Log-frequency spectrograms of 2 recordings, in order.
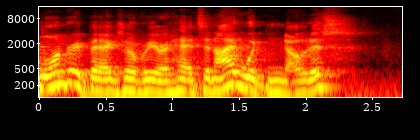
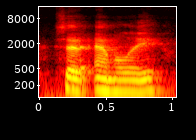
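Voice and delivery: ordinary delivery

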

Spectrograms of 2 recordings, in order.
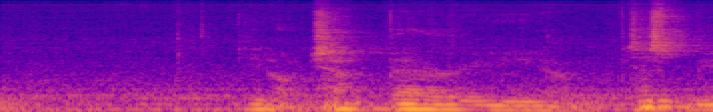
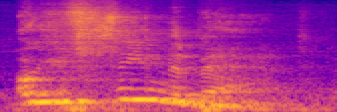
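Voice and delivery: surprised; 9 dB louder than usual. Retold or imitated. Quoting [name]'s surprise.

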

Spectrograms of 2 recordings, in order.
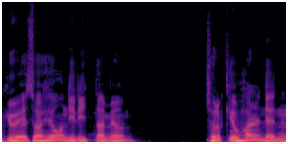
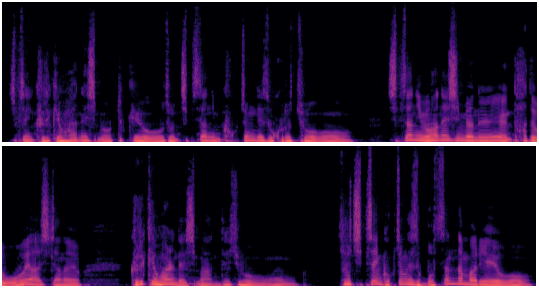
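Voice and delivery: playful aegyo; 3 semitones higher than usual. Retold or imitated. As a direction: re-enact sweet-talking an elder out of anger. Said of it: "제가 그렇게 막 애교를 부렸습니다". (애교 부리며 달래는 말투)

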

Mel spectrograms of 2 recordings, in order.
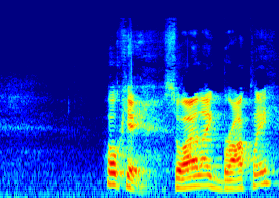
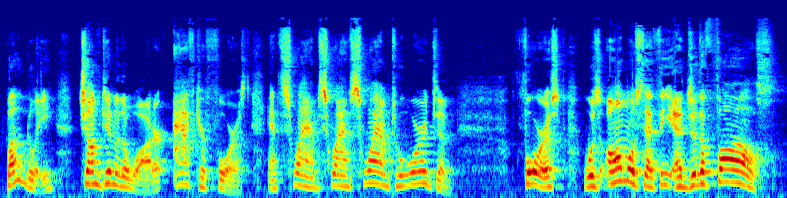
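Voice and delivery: put-on animated, urgent storytelling for children; lively read-aloud of a rescue; dramatic story narration; 5 semitones higher, 5 dB louder than usual. A narrator's reading. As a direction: build the suspense, getting higher and louder.

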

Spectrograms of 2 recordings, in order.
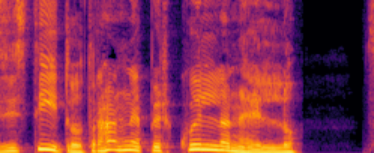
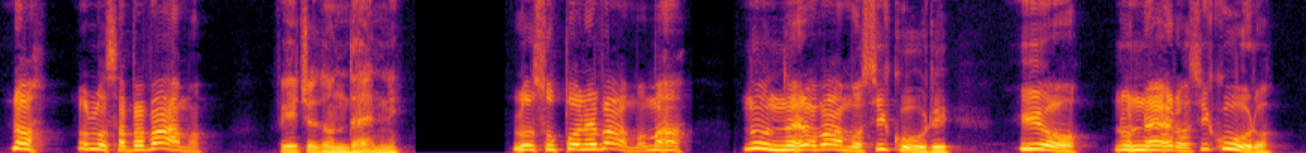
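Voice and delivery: lightly raised voice of a doubtful colleague; a hint of a higher, uncertain man's voice; Don Danny, unsure; 6 semitones higher than usual. A narrator's reading. Colleague admits to Joe they weren't sure, lightly higher voice.

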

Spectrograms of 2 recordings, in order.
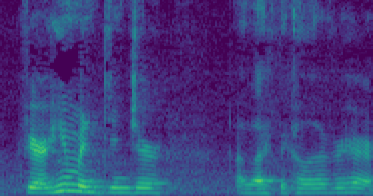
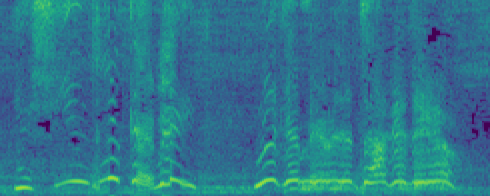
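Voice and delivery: very high, hyper mock scolding; 3 dB louder than usual. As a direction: demand attention in a squealed playful telling-off. Hyper mock scolding, demanding attention.

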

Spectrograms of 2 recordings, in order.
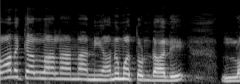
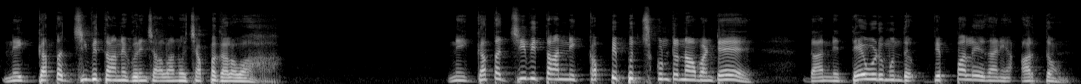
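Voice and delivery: usual speaking voice

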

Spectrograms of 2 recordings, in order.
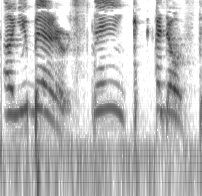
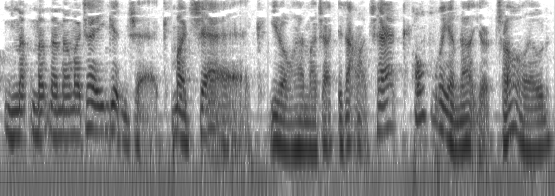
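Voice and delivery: put-on low old man fretting; 11 semitones lower than usual. Old man wants his pension check.

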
